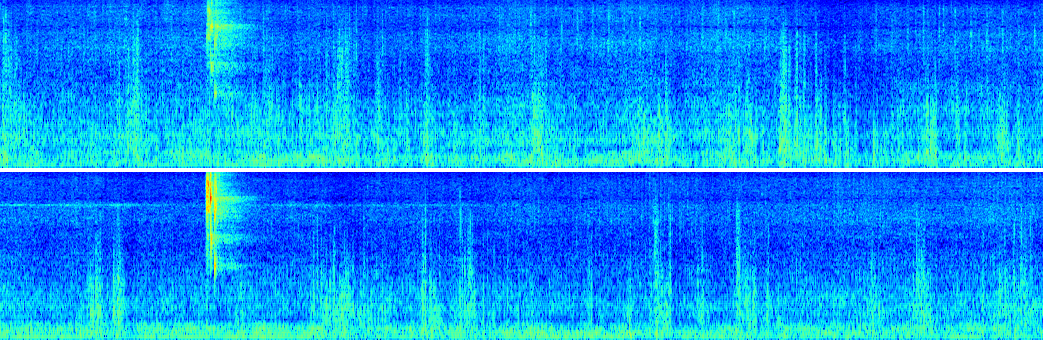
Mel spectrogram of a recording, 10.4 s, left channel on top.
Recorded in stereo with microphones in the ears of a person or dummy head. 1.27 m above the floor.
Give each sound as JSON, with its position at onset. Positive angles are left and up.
{"t": 2.1, "sound": "dripping", "side_deg": -65, "distance_m": 0.5}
